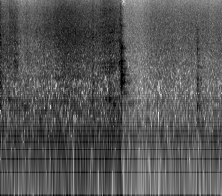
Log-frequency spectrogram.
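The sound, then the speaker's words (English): Eggs fry in butter on a grill, hissing in a steady, loud sizzle. A sharp scrape of a utensil cuts in near the middle, with a fainter one later. No one talks. “I do all my eggs on the grill instead of in a pan.”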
